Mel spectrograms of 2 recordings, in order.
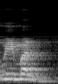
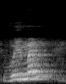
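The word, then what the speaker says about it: women: अब क्या बोलेंगे, टू वीमन। क्या बोलेंगे दोस्तों, टू वीमन। देखिए दोस्तों इसकी जो तलफ्फुज है, प्रोनाउंसिएशन है, वो वीमन है दोस्तों, वीमन। इसको वुमेन बोलेंगे तो ये गलत हो जाएगा दोस्तों।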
